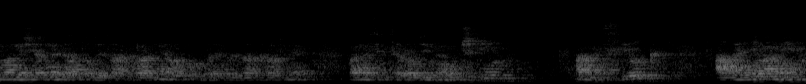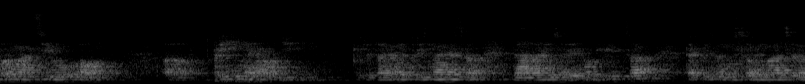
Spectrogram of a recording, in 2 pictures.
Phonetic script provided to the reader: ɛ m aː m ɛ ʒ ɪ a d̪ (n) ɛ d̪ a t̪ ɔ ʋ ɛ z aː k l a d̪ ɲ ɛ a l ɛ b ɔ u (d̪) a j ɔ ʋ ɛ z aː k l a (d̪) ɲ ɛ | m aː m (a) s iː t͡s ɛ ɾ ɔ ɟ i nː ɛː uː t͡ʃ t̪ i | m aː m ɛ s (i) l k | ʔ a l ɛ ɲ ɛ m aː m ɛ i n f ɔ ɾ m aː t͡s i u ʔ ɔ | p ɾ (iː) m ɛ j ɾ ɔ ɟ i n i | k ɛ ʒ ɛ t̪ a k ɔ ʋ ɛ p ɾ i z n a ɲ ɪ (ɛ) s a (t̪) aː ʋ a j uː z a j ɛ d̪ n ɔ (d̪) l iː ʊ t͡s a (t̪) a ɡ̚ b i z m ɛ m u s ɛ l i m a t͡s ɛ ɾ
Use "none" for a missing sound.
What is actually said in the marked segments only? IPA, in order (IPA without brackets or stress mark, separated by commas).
n, d̪, d̪, ɛ, i, iː, a, d̪, t̪, t̪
